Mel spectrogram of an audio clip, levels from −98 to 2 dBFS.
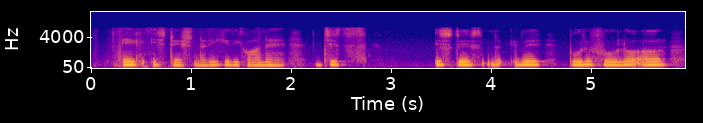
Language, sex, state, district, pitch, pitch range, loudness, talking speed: Hindi, male, Chhattisgarh, Bastar, 180 Hz, 170-190 Hz, -25 LUFS, 110 wpm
